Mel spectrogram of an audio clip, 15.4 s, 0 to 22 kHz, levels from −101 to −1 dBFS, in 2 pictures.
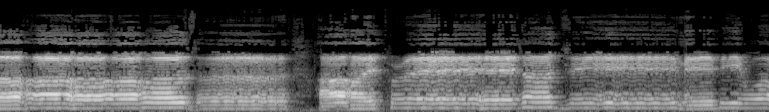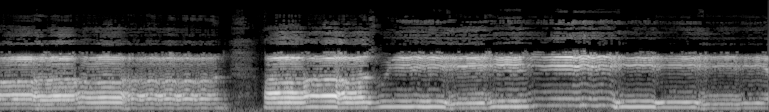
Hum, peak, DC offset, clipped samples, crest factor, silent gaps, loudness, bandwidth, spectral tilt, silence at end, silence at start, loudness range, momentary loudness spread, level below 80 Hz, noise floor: none; -6 dBFS; under 0.1%; under 0.1%; 16 dB; none; -22 LUFS; 10.5 kHz; -6 dB/octave; 0 s; 0 s; 4 LU; 12 LU; -62 dBFS; -43 dBFS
